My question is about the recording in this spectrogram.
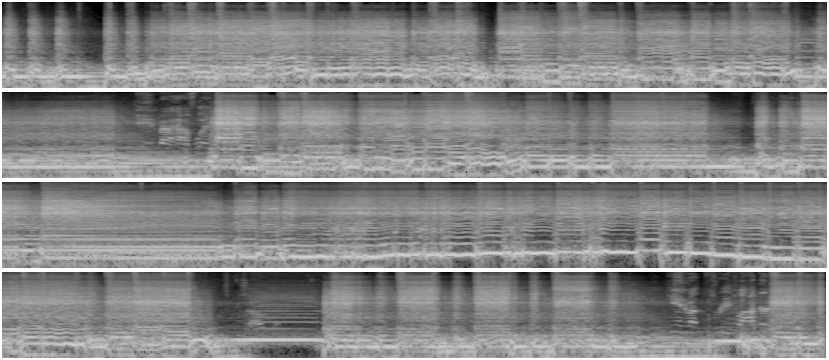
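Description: Electric guitar played through a handmade clone of the Roland Bee Baa fuzz pedal, a Fuzz Face-style fuzz with added filtering, into a clean tube amp: thick, distorted sustained notes and phrases with a few short breaks. About two-thirds in, one note is bent slowly up and back down.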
